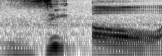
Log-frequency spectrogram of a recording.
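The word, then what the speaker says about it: Zi-O: i add build or zeo as z oh i think that's how you say it z-o um from what i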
